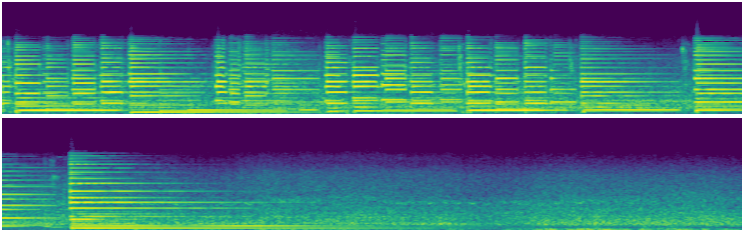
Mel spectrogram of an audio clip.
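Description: Clean guitar picking a quick run of single notes over held low bass notes, then two struck chords, the second left to ring out and fade slowly over the last several seconds. It is the quiet closing passage of a metalcore album's interlude track.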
